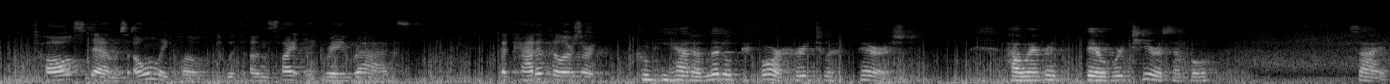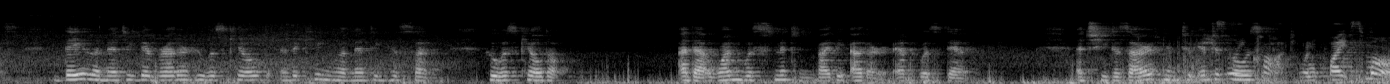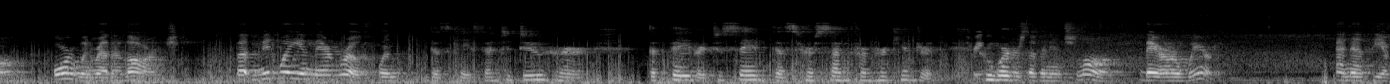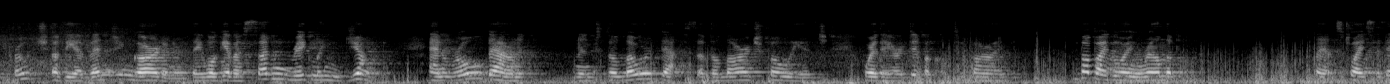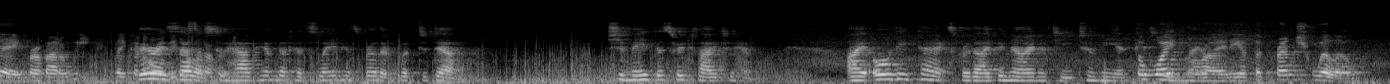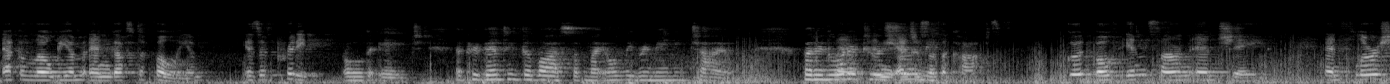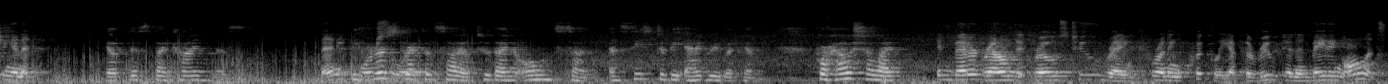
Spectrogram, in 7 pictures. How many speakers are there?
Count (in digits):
2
